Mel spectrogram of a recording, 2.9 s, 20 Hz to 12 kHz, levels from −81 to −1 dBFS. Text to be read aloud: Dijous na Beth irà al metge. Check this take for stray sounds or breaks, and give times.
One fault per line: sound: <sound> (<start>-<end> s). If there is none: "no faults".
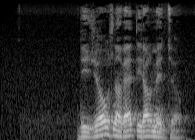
no faults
